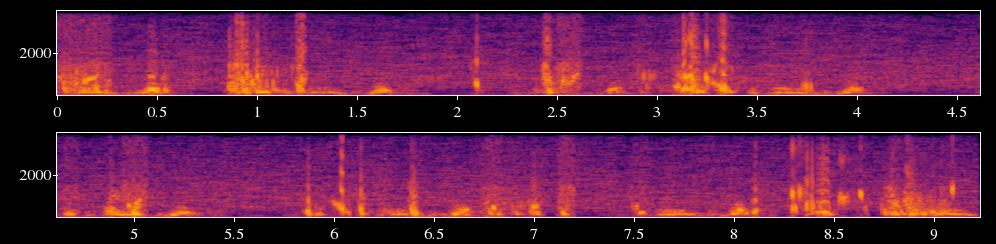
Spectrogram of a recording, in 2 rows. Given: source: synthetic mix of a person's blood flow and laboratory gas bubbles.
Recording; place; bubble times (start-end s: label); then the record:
Doppler ultrasound of blood flow; precordium
0.00-0.29 s: bubbles
0.53-0.60 s: bubbles
0.85-1.28 s: bubbles
2.08-2.15 s: bubbles
2.43-2.64 s: bubbles
2.89-3.42 s: bubbles
3.73-3.82 s: bubbles
4.65-4.75 s: bubbles
4.86-5.09 s: bubbles
5.85-6.09 s: bubbles
6.12-6.20 s: bubbles
6.38-6.46 s: bubbles
6.74-7.07 s: bubbles
7.12-7.22 s: bubbles
7.50-7.59 s: bubbles
8.09-8.17 s: bubbles
8.28-8.69 s: bubbles
8.75-9.15 s: bubbles
From the record:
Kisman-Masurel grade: 243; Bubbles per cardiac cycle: several, 3 to 8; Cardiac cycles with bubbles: 100%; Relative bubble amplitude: loud (0.450 to 0.775); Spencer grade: 3 (all of the cardiac periods contain showers or single bubble signals, but not dominating or overriding the cardiac motion signals); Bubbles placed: only in the low amplitude regions of the cardiac cycle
